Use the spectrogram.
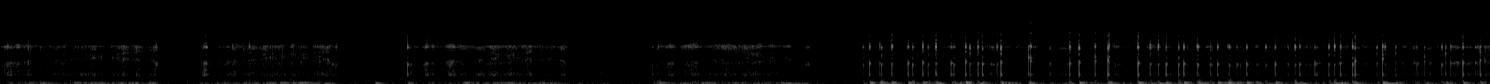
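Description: Long nails tap and click on the rhinestones of two identical hollow, rhinestone-covered paper cups. For the first eight seconds there is a steady, bright scratching and rustling, broken by a few short pauses. Then a dense run of rapid, crisp clicks with a high sparkle continues to the end.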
